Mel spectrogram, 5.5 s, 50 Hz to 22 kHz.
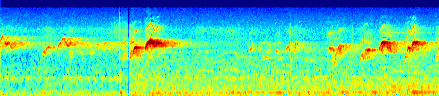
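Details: Collared finchbill filmed at Lugu in December 2022: bright, chirpy notes in short slurred phrases, a loud burst near the middle and a cluster of quick twittering notes toward the end, with a steady low hum beneath.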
